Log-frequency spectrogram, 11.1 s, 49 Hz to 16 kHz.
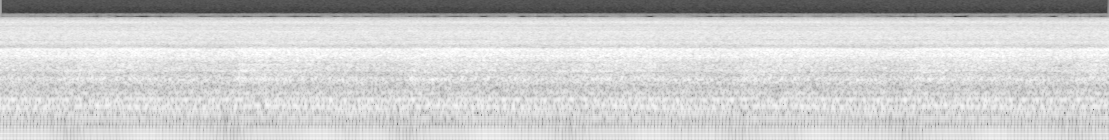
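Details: Fiat Punto 1.3 Multijet diesel at idle after EGR valve replacement: rough, uneven idle with RPM heavily hunting and surging along with engine noise.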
